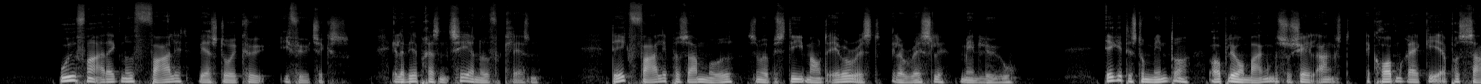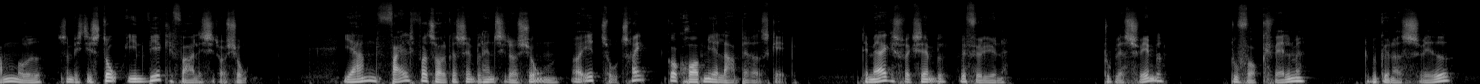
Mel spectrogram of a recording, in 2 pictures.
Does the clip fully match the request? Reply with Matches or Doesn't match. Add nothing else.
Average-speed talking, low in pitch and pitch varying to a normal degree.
Matches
